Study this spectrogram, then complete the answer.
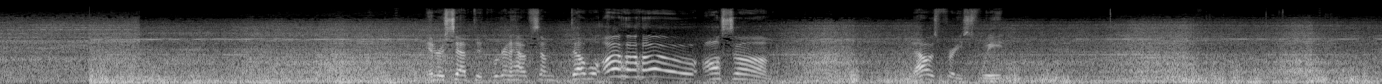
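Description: A small jet airliner's engines hum as it glides in to land.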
